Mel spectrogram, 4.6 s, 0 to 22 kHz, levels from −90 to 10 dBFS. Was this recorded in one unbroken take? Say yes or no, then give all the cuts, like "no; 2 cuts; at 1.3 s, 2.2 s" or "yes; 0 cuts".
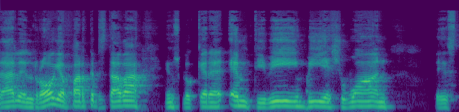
no; 3 cuts; at 1.0 s, 1.8 s, 3.1 s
